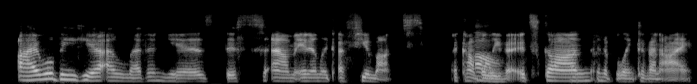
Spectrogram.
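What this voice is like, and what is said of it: Australian accent, partly Americanized. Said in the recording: “I didn't know that you're from Down Under ... My family thinks I sound American now, so I am excited that you're picking up my Australian accent still”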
